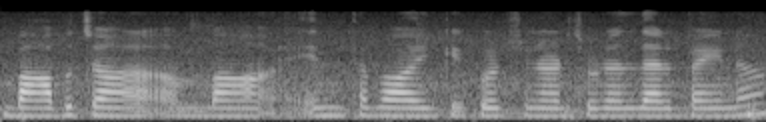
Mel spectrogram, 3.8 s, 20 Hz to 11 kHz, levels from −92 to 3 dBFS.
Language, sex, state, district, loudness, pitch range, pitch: Telugu, female, Andhra Pradesh, Guntur, -24 LUFS, 205-215 Hz, 205 Hz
